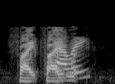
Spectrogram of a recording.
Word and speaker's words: phthalates: Okay, so you're saying that like the methylparabens too, because we've talked about, do you say that like how do you say that word? – Phthalates. – Phthalates.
